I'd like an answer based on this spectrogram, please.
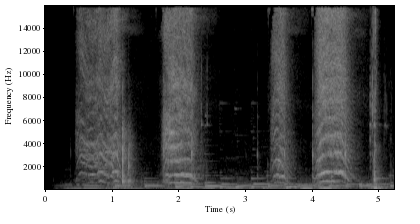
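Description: A small toy quadcopter's motors whining in four short bursts, each rising then falling in pitch as the propellers spin up and slow down.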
